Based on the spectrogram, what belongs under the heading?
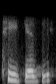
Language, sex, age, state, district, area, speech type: Punjabi, female, 18-30, Punjab, Ludhiana, rural, conversation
